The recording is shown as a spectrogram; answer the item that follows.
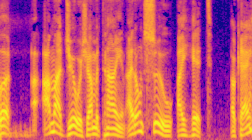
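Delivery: normal talking voice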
